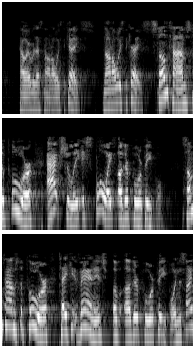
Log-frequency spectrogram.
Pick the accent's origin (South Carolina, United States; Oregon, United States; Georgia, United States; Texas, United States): South Carolina, United States; Whitmire; It reminds me of my hometown of Whitmire. Even though I wasn't saved as a young man in that town of 1,500 people had 42 churches.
